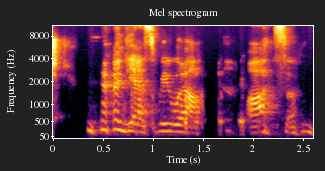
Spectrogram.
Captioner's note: laughing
